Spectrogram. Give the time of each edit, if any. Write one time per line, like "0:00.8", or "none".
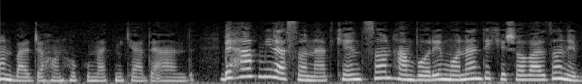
0:02.2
